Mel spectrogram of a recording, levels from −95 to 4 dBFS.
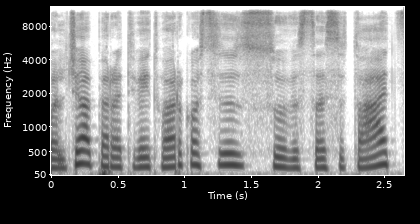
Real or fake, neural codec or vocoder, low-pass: real; none; 10.8 kHz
